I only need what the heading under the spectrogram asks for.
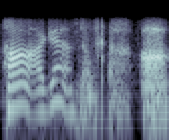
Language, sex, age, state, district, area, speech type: Odia, female, 18-30, Odisha, Sundergarh, urban, conversation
